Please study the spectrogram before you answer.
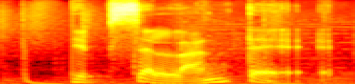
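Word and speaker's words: Ypsilanti: Ipsilante. Assume the Y is an I sound.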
